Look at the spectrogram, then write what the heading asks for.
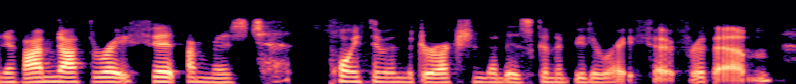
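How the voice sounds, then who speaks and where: A woman's very fast, monotone, flat delivery in an American accent. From US South, northern Georgia. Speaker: navy veteran and veterans claims consultant. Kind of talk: interview.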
